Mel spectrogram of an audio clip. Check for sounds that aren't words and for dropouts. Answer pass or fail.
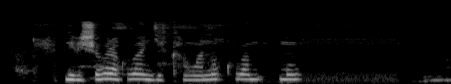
pass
